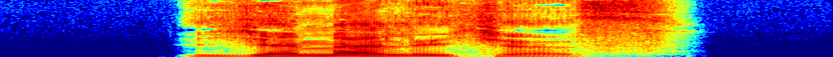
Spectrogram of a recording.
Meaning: strong/mixed nominative/accusative neuter singular of jämmerlich
- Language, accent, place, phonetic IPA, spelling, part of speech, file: German, Germany, Berlin, [ˈjɛmɐlɪçəs], jämmerliches, adjective, De-jämmerliches.ogg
